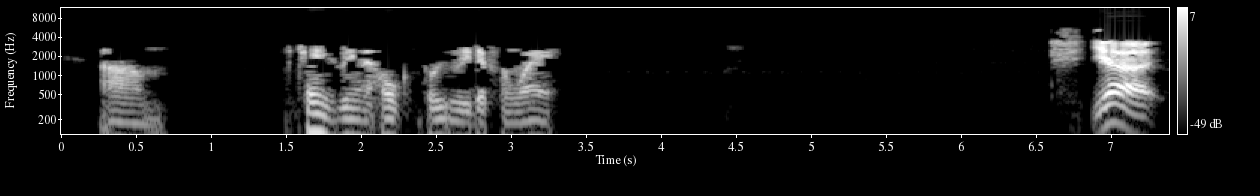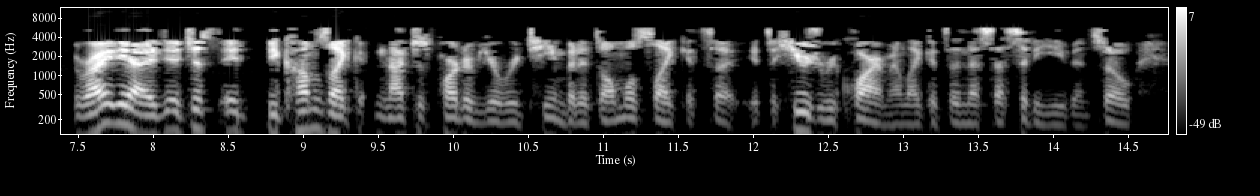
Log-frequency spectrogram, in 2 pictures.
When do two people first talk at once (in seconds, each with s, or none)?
none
